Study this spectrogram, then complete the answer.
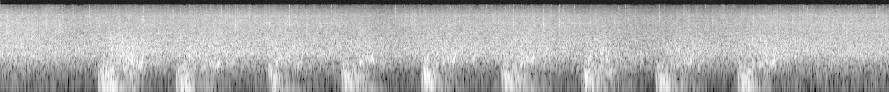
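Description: Oars splash rhythmically as a boat is rowed across water.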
